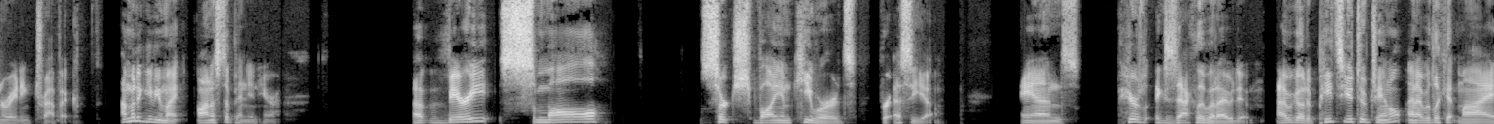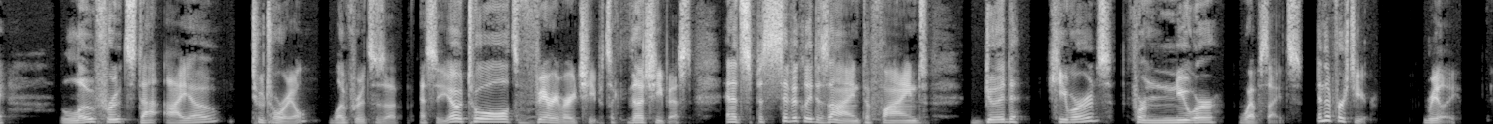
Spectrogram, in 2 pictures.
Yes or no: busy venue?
no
